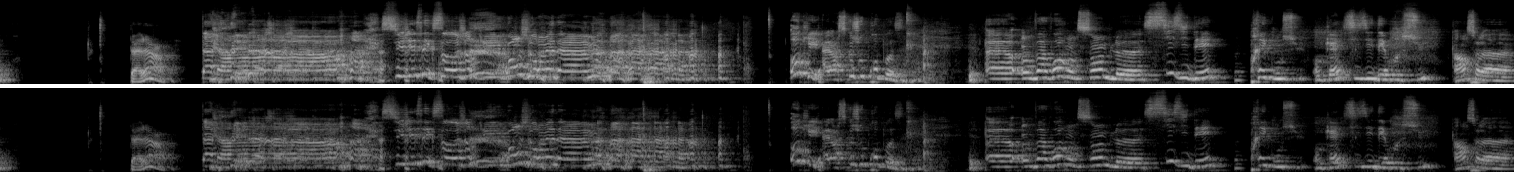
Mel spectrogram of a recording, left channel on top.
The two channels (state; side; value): quieter; right; 9.0 dB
